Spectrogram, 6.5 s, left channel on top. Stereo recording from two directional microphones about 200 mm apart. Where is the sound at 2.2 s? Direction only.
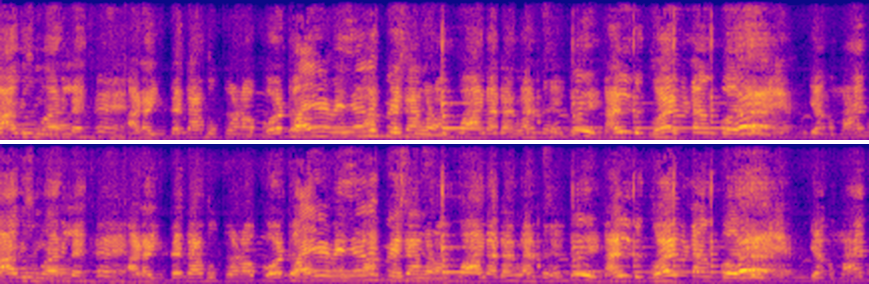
25° left (ahead or behind).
